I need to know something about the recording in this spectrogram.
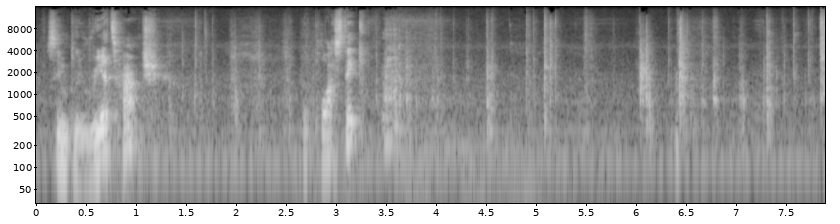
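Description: A plastic cap clicks and rattles against a plastic bottle.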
